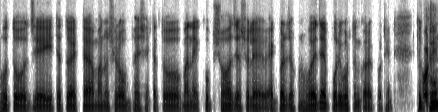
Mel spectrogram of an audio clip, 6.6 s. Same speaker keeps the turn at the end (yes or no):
yes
